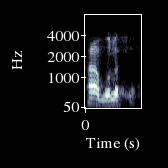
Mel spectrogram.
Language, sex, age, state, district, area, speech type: Marathi, male, 30-45, Maharashtra, Buldhana, urban, conversation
